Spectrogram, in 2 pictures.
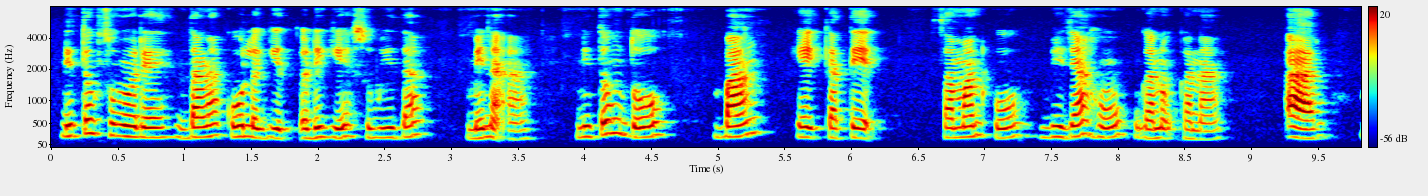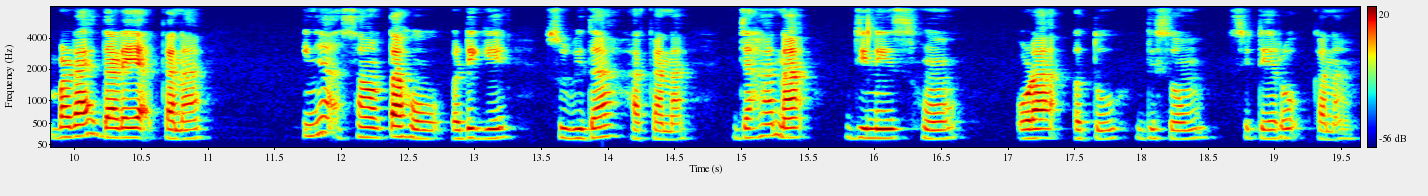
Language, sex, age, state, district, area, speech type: Santali, female, 45-60, Jharkhand, Bokaro, rural, spontaneous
